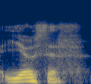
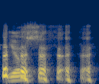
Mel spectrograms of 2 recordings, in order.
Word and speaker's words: Yosef: The mascot is named Yosef. Yes, that is correct. Yosef. Now, is it spelled with a J or a Y?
